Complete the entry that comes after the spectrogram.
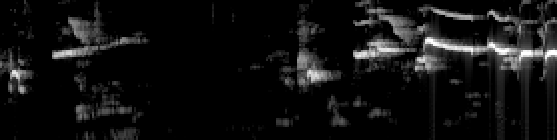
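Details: Oriental magpie-robin, a caged bird among three answering each other. A few rising whistles and harsh notes come first, followed by a loud stretch of bright, warbling whistled song.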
